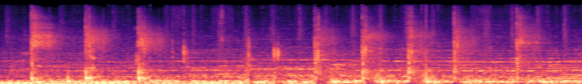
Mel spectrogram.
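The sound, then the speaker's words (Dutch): A hammer strikes a pencil resting on a wooden plank again and again to smash it to pieces during a workshop. Sharp blows land about twice a second in an uneven rhythm over a dense, rumbling background. “Leg hem aan een plankje onder en dan mag je met... Eh, we hebben een hamer en een potlood. Mag je met de hamer het potlood kapot slaan.”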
